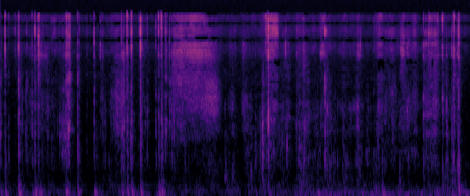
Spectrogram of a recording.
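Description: Fingertips with short nails tap rapidly on a glossy paper photobook page. The taps are soft, dull and low-pitched, with short thuds that die away almost at once. Distinct bursts in the first second and a half give way to quicker, blurred tapping with a faint papery rustle.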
